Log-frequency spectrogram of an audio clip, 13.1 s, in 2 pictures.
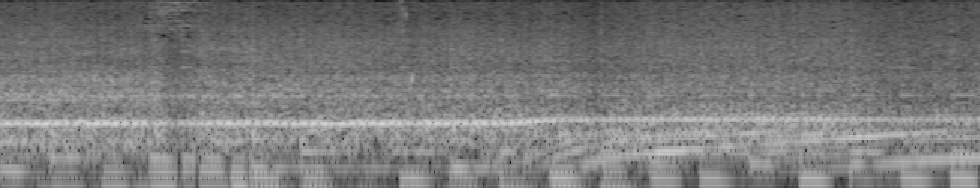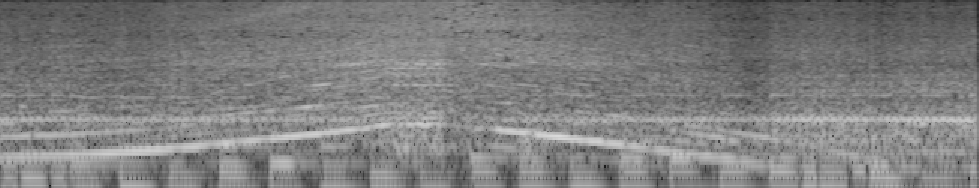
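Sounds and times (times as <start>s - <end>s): turbocharged engine revving: 0.0s - 13.0s.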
